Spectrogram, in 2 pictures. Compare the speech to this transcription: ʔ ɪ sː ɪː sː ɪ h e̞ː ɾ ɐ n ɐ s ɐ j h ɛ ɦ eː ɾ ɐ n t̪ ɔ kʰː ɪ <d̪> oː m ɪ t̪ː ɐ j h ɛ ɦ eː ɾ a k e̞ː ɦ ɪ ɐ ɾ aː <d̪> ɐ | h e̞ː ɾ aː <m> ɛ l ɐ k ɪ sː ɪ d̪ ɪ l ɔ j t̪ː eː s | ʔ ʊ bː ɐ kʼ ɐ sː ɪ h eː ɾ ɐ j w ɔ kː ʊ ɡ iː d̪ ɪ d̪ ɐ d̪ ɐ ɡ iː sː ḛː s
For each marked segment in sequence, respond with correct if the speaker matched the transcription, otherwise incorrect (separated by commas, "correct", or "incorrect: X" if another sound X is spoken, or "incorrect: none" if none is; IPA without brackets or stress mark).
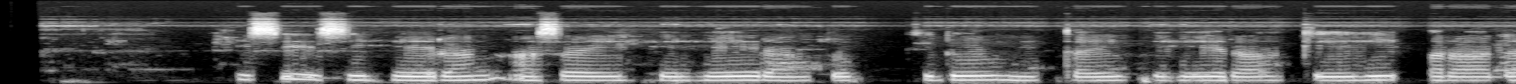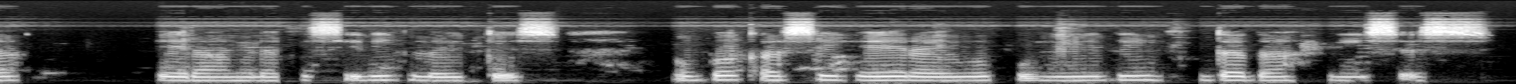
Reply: correct, correct, correct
